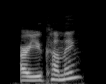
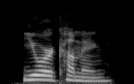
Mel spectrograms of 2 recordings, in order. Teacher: The rising tone shows it's a question. The falling tone shows it's a statement.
